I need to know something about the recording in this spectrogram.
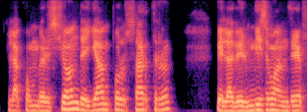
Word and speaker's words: Sartre: y se pronuncia sartr porque el francés se come la e final sí Entonces corrígelo por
